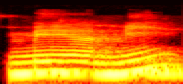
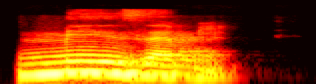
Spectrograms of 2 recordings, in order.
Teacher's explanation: Por eso no decimos me a mí, sino mes a mí. Esa S que antes era muda, ahora toma sonido y la escuchamos. Mes a mí. Z, z. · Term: liaison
